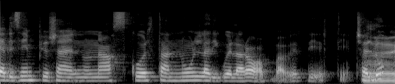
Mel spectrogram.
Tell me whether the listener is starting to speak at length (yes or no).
no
